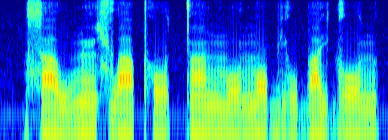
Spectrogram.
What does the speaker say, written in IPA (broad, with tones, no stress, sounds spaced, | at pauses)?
s a˧ w m ẽ˥˧ ɕ w a˧ pʰ o˨ t̚ t̪ ã˦ n m o˧ n̪ ɔ˦ b j u˧ b a˧ j ɡ o˥˧ n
